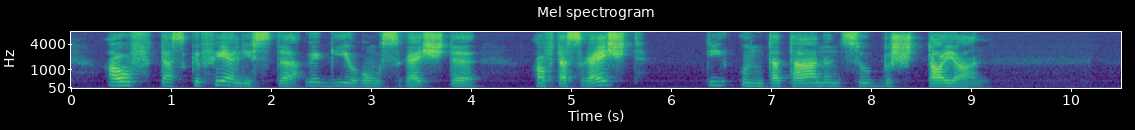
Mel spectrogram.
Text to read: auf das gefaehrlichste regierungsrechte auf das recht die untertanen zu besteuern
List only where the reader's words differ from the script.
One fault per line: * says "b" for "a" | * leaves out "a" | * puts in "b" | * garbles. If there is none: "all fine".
all fine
